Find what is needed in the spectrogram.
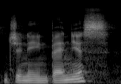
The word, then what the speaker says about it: Janine Benyus: Her name is Janine Benyus.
